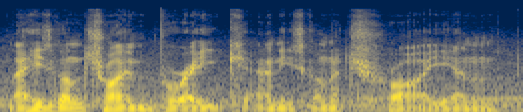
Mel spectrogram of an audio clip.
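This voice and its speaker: A young man with a croaky, sore voice, chatting casually through gameplay commentary with lots of ums. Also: a bass voice, brisk, noisy background. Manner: chatty, rambling with many ums. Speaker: gaming video host.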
